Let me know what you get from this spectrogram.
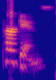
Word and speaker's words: Perkins: Perkins. – Caroline Perkins. Oh, my gosh. – See, I don't even have to spell it. It's like the restaurant.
